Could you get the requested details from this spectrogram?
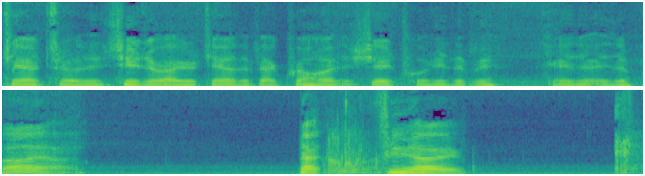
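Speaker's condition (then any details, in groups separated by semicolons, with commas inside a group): Facioscapulohumeral muscular dystrophy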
